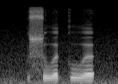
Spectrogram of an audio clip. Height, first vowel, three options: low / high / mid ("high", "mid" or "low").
high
